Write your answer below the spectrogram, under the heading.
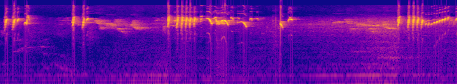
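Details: Sunbird song in chattering and rolling styles for tutoring other birds: scattered high chips and wavering twitters, softer in places, with short sharp clicks between phrases.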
